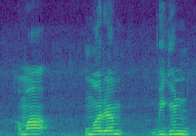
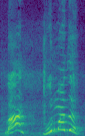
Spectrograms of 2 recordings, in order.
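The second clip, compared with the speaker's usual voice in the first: much higher, exasperated cry; outraged disbelief; 11 semitones higher than usual. Real, not acted. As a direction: squeal in disbelief at the game. Player failed to shoot.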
